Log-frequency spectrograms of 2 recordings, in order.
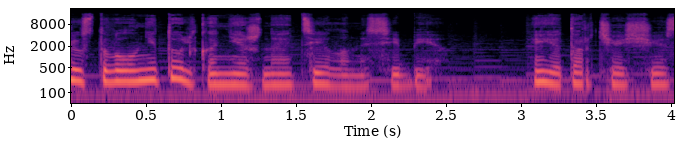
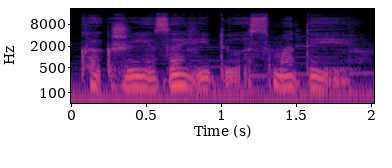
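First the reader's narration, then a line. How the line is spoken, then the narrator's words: Muttering man. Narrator (Russian): пробормотал северянин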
